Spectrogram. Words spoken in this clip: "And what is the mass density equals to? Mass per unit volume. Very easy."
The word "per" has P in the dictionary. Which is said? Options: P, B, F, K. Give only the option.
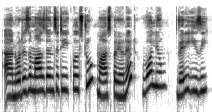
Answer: P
